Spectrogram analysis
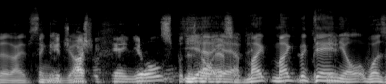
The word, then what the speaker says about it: McDaniel: Did you see the meme that McDaniels? I said McDaniels. I got his name wrong. Help me, Miami coach. It's McDaniel. Is it McDaniel? Isn't it Mike McDaniel? It's Mike McDaniel.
